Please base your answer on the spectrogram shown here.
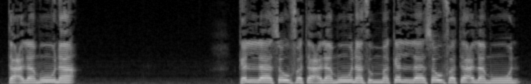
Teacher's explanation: فمثلا تعلمون، لو وصلت تعلمون، كلا سوف تعلمون، ثم كلا سوف تعلمون، فلو وصلت تفتح النون، لكن لو وقفت تسكن النون · Term: المد العارض للسكون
